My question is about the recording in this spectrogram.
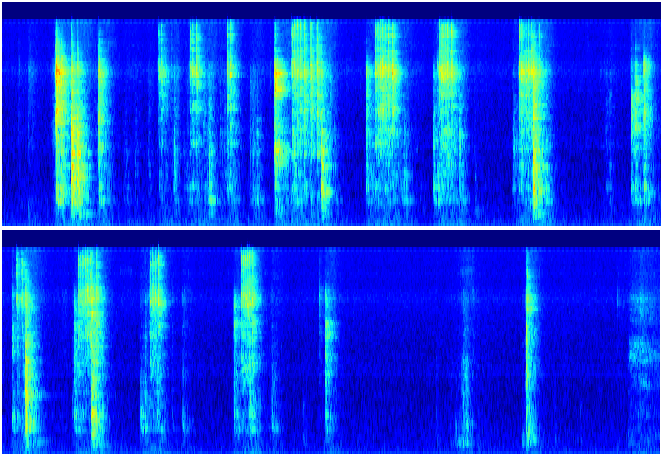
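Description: Ratchet wrench driving a bolt into the steel frame of a rear-engine riding mower: a run of ratcheting strokes, each a short burst of clicks, about one a second, coming more slowly and faintly near the end.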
